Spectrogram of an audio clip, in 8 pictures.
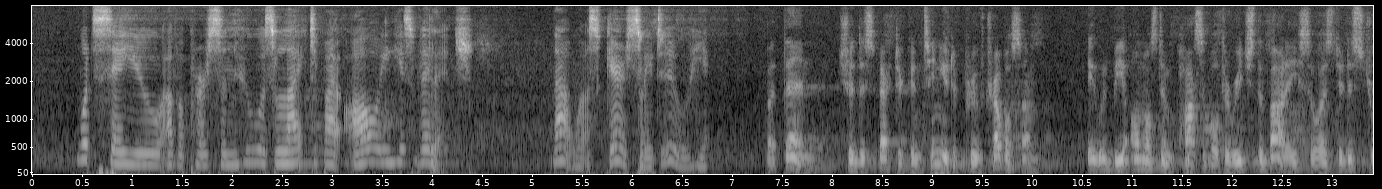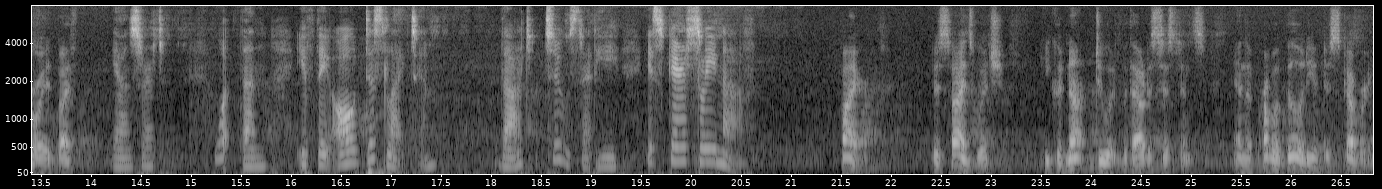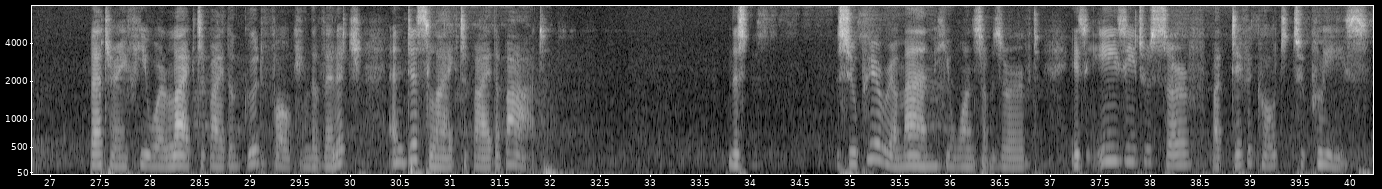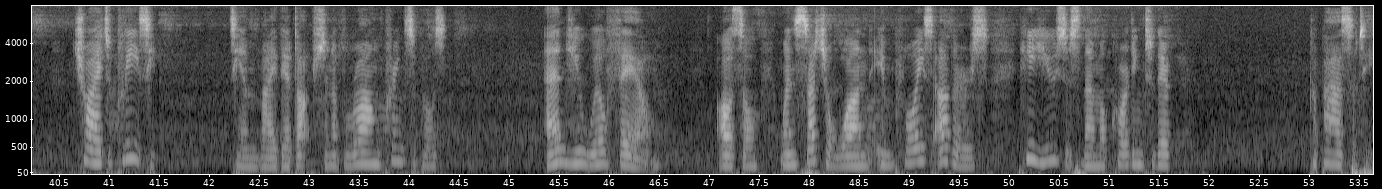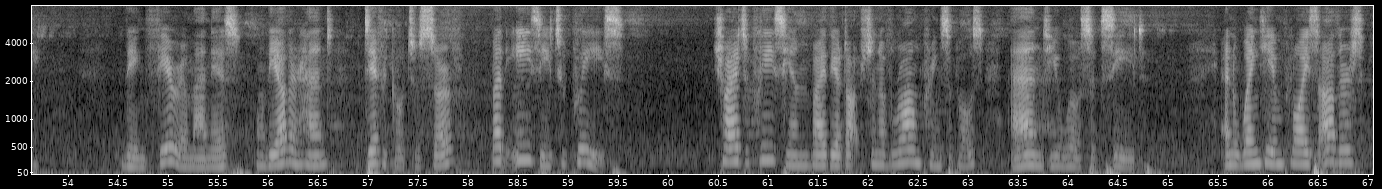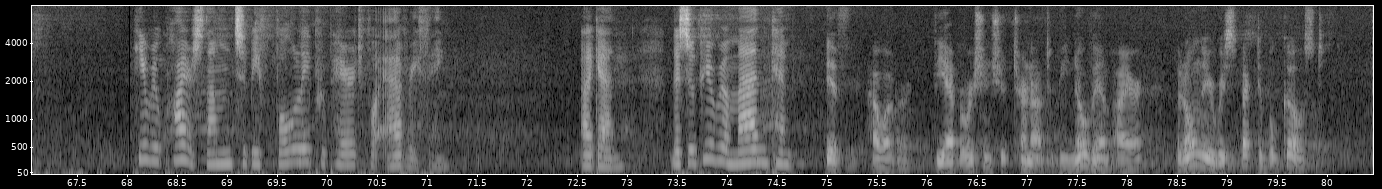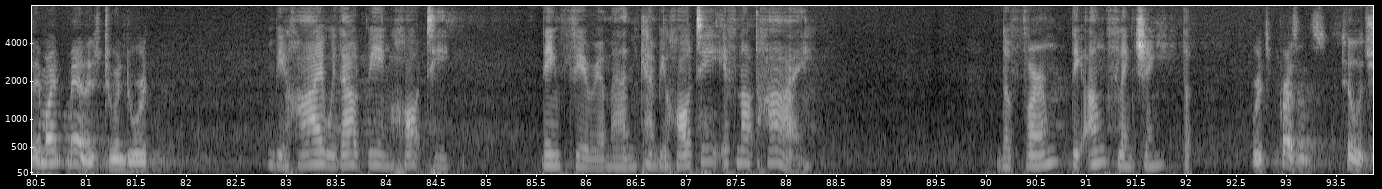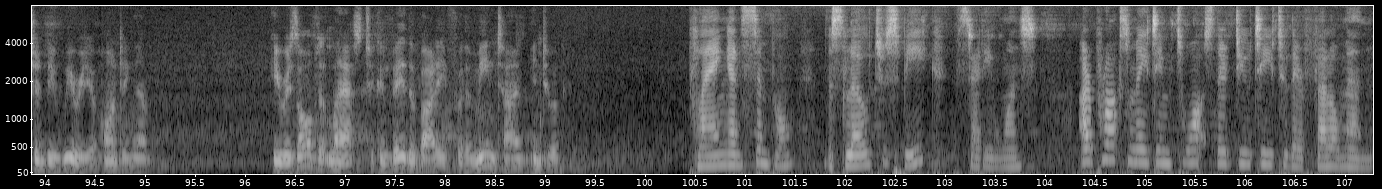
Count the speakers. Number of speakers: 2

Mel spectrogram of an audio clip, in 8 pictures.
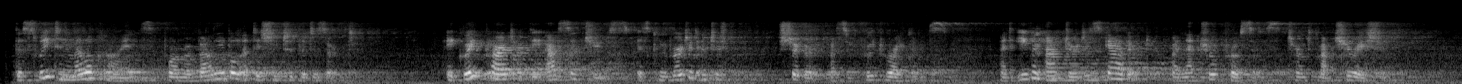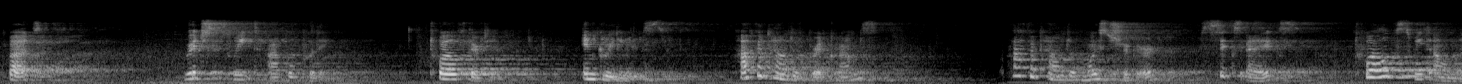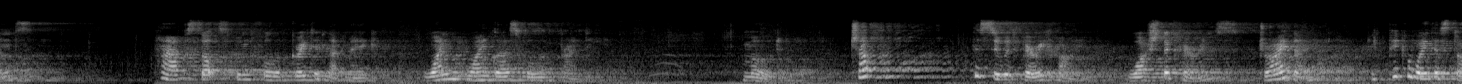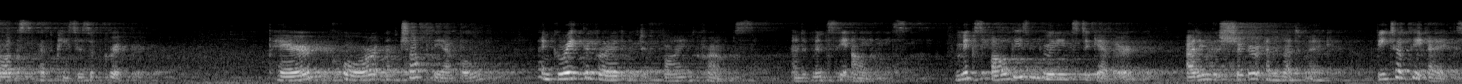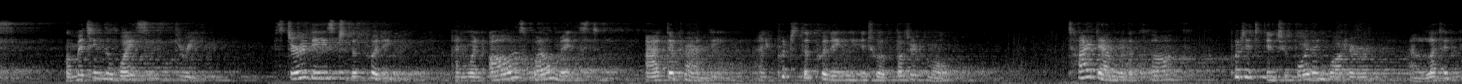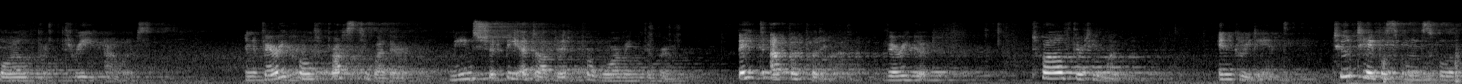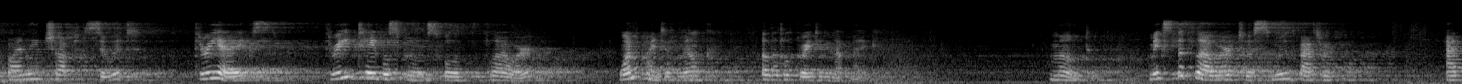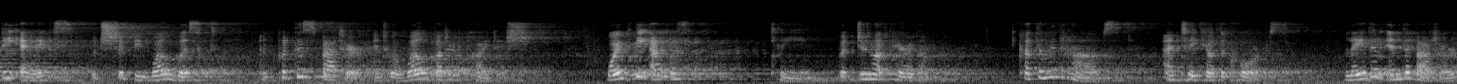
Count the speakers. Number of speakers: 1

